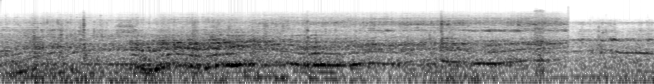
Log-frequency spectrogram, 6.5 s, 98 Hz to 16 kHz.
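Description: A 1/10-scale RC crawler's electric motor and geared drivetrain whining as it crawls over wet river rocks towing a trailer. The pitch wavers up and down with the throttle, and there are a few light clicks.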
